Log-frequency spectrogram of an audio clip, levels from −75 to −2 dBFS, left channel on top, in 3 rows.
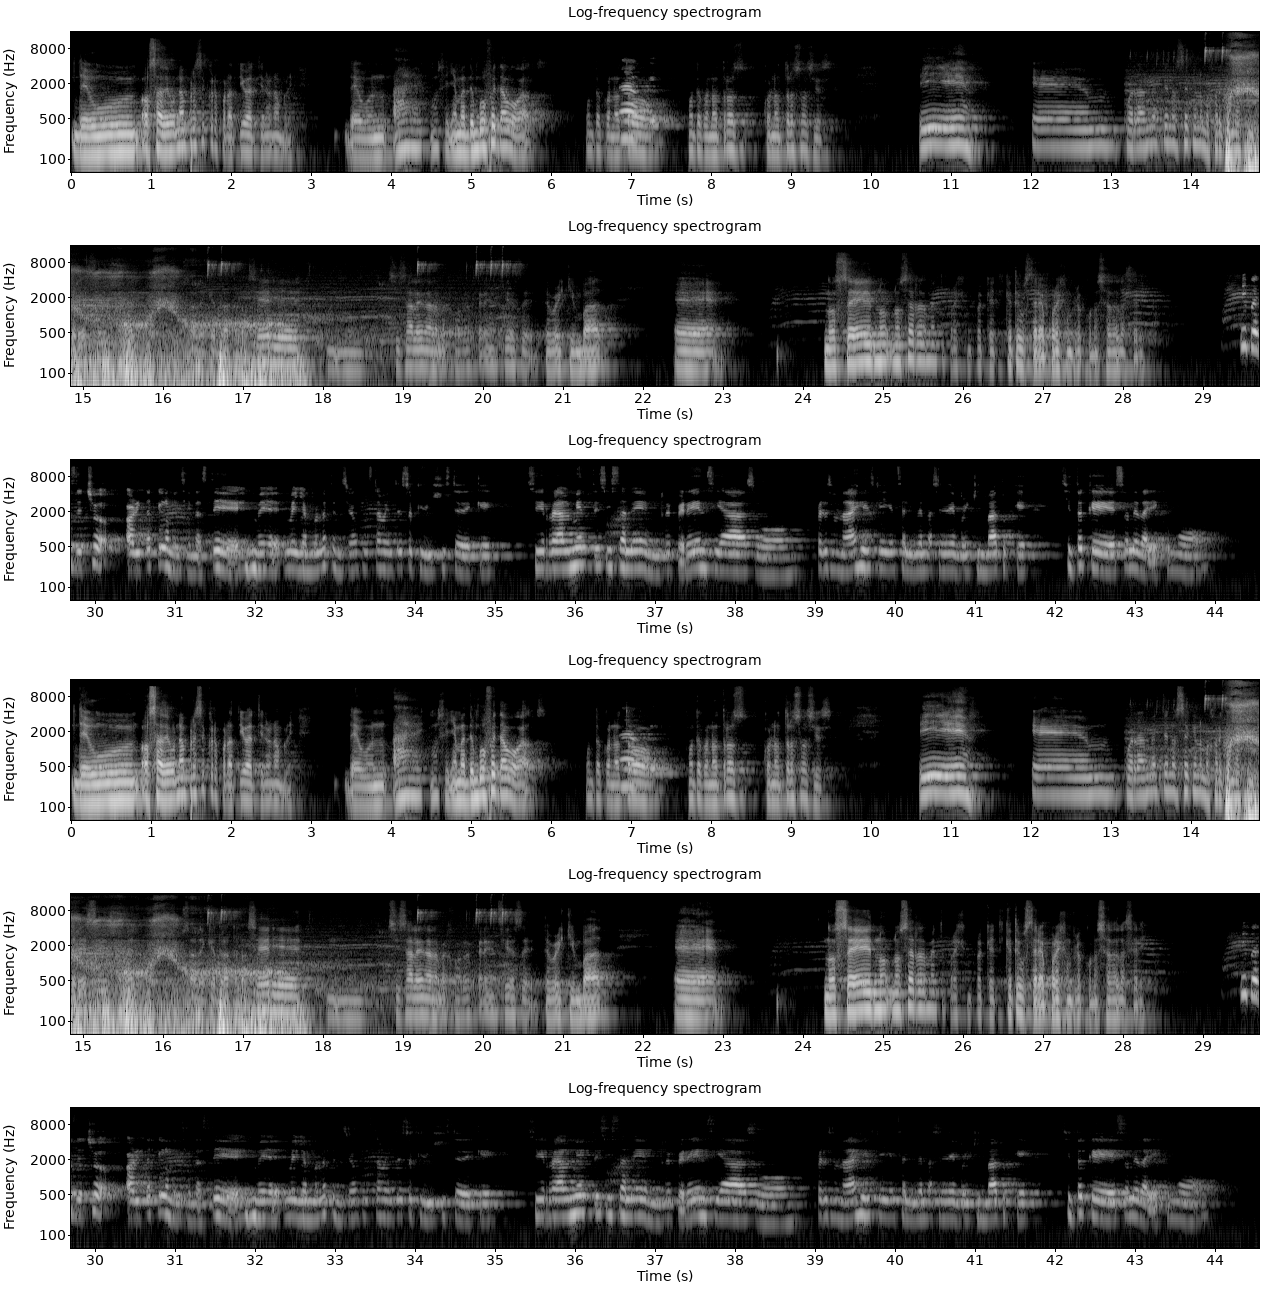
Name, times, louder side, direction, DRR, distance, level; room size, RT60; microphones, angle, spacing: voice 1, 0.0-2.8 3.4-5.8 6.4-7.3 7.7-9.5 10.6-11.3 12.0-15.7 16.2-17.8 18.0-18.5 18.8-21.5 22.4-23.0 24.3-28.3, right 2 dB, 45° right, 11 dB, 1.6 m, -27 dB
voice 2, 6.9-7.4 29.5-35.0 35.5-38.8 39.0-41.6 42.1-43.9, left 2 dB, 60° left, 9 dB, 2.1 m, -29 dB
Chatter / Livestock farm animals working animals / Chirp tweet, 13.2-20.4, equal, 5° left, 4.1 m, -39 dB
sound 1, 14.4-17.8, right 1 dB, 15° right, 1.1 m, -23 dB
sound 2, 23.6-26.1 26.4-27.3 27.9-28.4 29.0-30.0 30.5-31.2 31.7-31.8 32.1-33.0 33.3-34.8 35.2-35.3 35.6-35.7 36.0-36.7, left 3 dB, 80° left, 8.0 m, -52 dB
29.0 x 23.0 x 7.8 m, 0.77 s
head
